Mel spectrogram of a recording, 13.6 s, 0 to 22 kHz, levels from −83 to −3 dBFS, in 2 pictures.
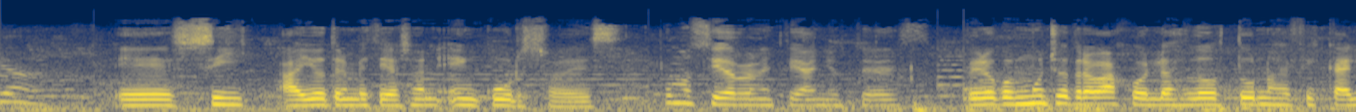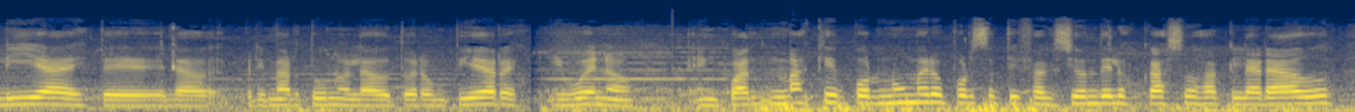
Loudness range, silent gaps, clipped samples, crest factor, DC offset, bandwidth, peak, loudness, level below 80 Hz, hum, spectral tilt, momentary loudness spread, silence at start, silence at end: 4 LU; none; under 0.1%; 14 dB; under 0.1%; 12 kHz; 0 dBFS; -14 LUFS; -26 dBFS; none; -5.5 dB/octave; 9 LU; 0 s; 0 s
